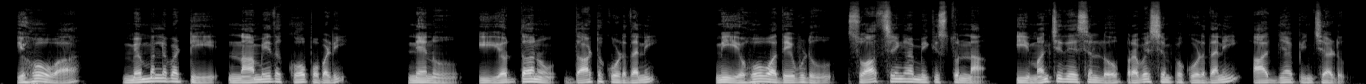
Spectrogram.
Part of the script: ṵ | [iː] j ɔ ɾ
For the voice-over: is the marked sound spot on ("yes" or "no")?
yes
